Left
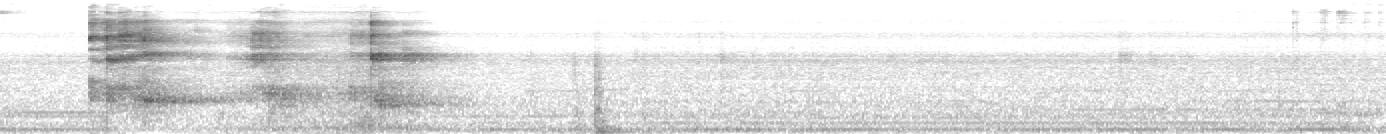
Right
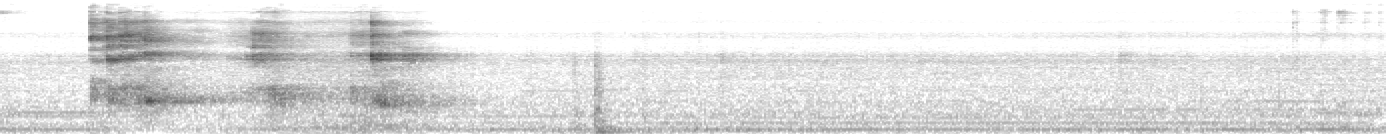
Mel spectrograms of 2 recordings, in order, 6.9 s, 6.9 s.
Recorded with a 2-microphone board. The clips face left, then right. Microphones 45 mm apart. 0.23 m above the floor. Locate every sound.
0.4 s chewing: 65° left (ahead or behind), 1.0 m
